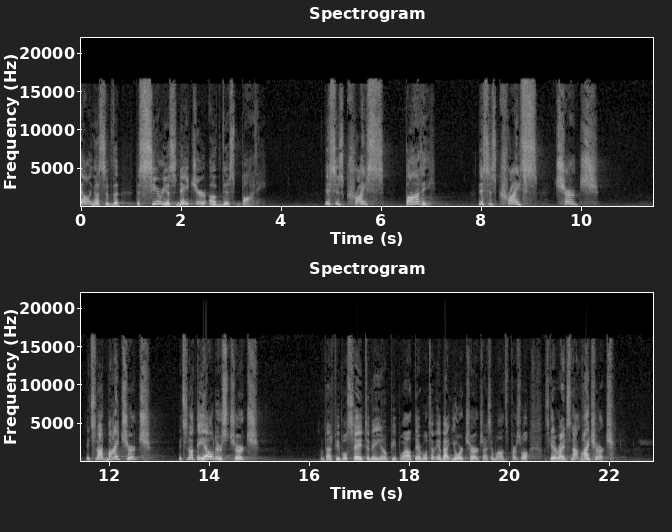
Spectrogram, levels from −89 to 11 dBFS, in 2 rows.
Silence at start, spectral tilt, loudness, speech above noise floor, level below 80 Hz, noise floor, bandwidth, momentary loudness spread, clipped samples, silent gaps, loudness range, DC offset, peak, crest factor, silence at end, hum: 0 s; -3.5 dB/octave; -18 LUFS; 43 dB; -74 dBFS; -60 dBFS; 17 kHz; 12 LU; under 0.1%; none; 5 LU; under 0.1%; 0 dBFS; 20 dB; 0.8 s; none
